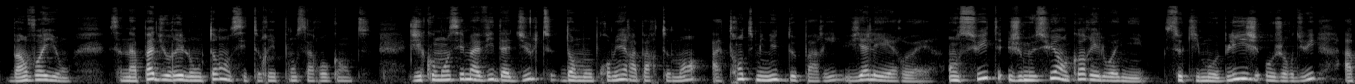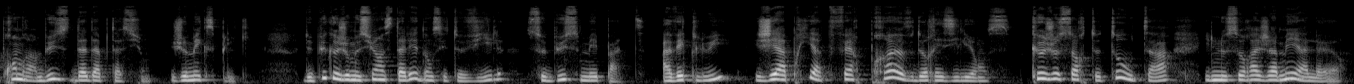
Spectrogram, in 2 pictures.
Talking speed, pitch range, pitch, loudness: 170 wpm, 170-225 Hz, 195 Hz, -22 LUFS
